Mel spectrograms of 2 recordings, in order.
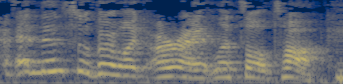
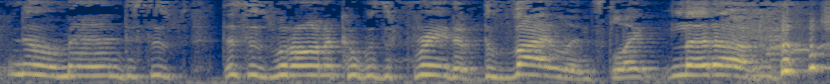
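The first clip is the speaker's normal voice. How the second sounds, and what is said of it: South African accent imitating American. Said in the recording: “Good South African accent. ... It was like South African trying to be American”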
